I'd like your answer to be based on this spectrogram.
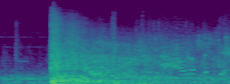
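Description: A single sharp gunshot from the XCOM: Long War video game, with a loud crack followed by a rumbling decay over low ambient game noise.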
